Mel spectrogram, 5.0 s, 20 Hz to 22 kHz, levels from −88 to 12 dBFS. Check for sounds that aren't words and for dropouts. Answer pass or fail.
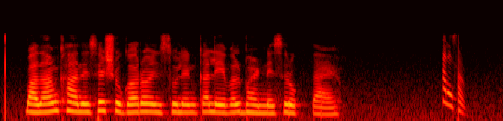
fail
